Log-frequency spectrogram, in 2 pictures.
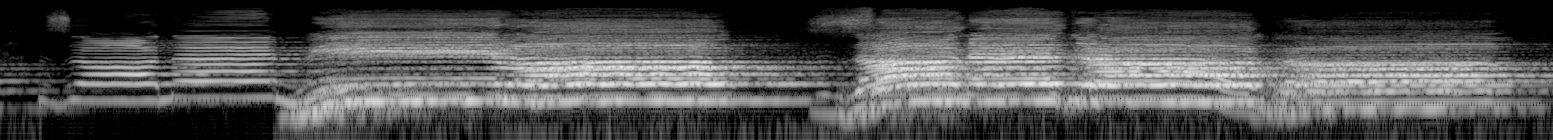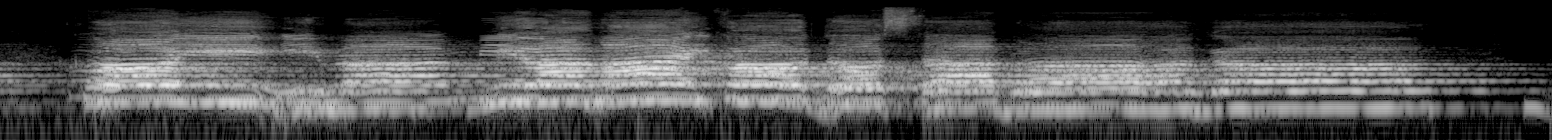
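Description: Women singing a traditional Šokac folk song without accompaniment: a lead voice with a second voice following, in long drawn-out phrases broken by short breaths.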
